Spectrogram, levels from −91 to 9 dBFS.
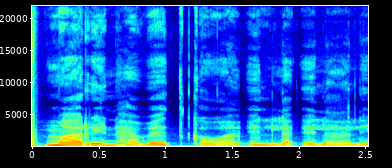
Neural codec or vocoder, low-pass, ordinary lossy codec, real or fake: none; none; none; real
